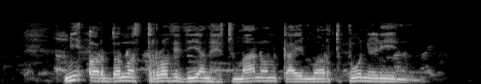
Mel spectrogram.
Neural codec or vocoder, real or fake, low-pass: none; real; 7.2 kHz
